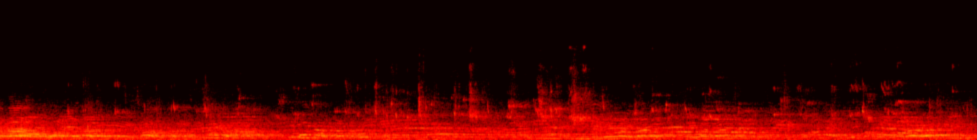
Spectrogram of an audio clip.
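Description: Basketball arena sound: a crowd murmuring with scattered voices and shouts, and a basketball being dribbled on the hardwood court, heard as repeated short bounces.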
